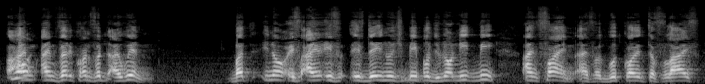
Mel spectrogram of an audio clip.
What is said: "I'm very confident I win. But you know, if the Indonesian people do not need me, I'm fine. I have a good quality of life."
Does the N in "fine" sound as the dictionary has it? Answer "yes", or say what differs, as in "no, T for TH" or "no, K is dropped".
yes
